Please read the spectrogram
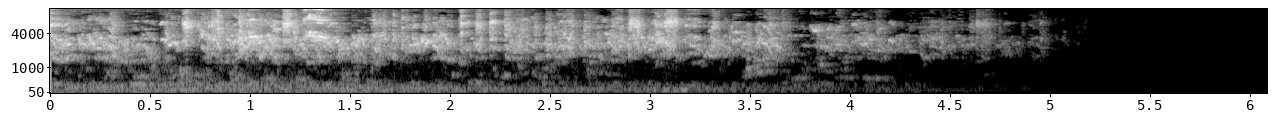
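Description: A flock of lutino peach-faced lovebirds chirping and chattering, a dense stream of quick high-pitched calls that fades and stops about five seconds in.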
